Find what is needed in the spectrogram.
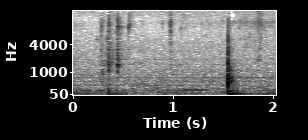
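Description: A few light clicks, then one sharp knock about one and a half seconds in.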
